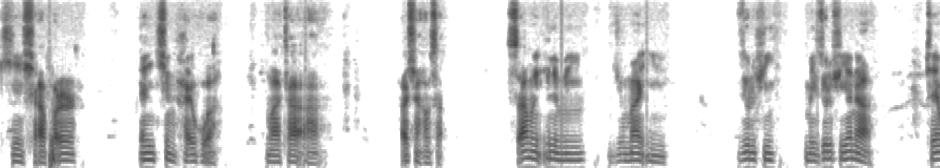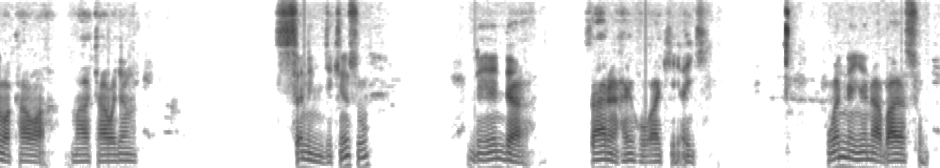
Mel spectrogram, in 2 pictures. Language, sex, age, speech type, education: Hausa, male, 46-60, spontaneous, tertiary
